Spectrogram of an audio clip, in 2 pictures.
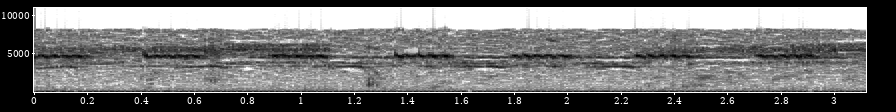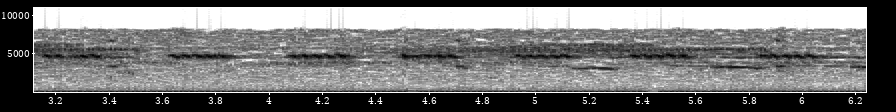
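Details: Crickets calling in the wilderness of eastern Botswana at 02:30 on a May night, recorded in 2016: short high chirps repeated about three times a second in a steady, even rhythm over a constant low hum, with a second fainter chirping voice lower down.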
